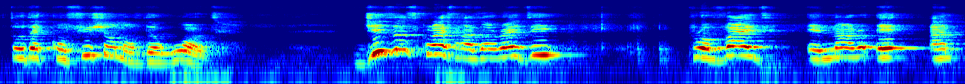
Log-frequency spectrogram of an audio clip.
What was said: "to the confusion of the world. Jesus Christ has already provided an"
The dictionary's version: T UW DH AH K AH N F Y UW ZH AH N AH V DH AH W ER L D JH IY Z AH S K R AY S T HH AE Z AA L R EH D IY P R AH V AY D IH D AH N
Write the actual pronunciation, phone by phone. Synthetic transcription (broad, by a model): T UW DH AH K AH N F Y UW SH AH N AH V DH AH W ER D JH IY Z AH S K R AY S T HH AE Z AA L R EH D IY P R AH V AY D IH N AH N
